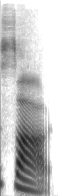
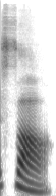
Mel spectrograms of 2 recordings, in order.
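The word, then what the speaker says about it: far: Indian English में फार। लेकिन जहां हम ब्रिटिश इंग्लिश की बात करें फार। हम आर को जो है वो साइलेंट कर देंगे। लास्ट नो से प्रोनाउंस नहीं करेंगे।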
